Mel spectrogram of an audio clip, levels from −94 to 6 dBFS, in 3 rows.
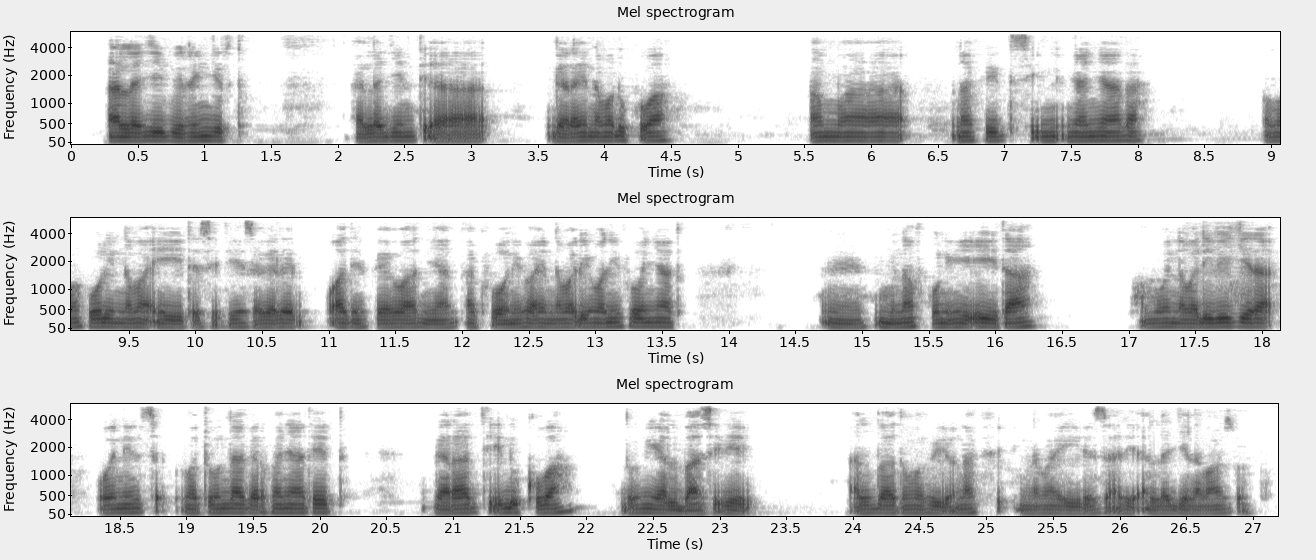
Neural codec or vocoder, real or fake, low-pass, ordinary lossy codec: none; real; 5.4 kHz; none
